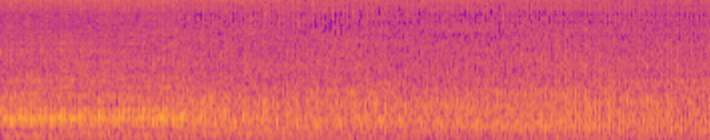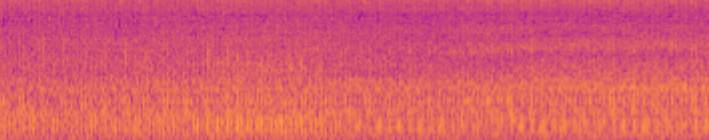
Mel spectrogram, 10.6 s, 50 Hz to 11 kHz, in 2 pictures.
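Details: BMW M3 3.2-litre engine at idle: even idle carrying a sharp, loosely regular metallic ticking clatter about three per second from the top end; owner suspects a VANOS problem, unconfirmed. Abnormal engine noise at idle.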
